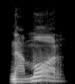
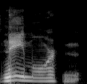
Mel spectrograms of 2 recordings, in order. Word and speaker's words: Namor: But now we know what I said before, that Namor was gonna be Mexican, and I told you he was, and you said it's Namor, and I'm like, no. It's always been Namor.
